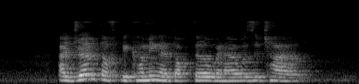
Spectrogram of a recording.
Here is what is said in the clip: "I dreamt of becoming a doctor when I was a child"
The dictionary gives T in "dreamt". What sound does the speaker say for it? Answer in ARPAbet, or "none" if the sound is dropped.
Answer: T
